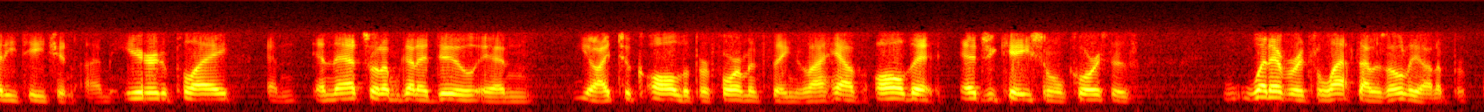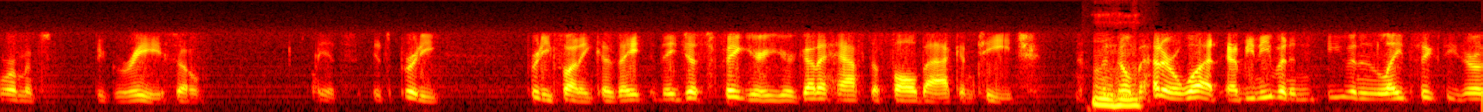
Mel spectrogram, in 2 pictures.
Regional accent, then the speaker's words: Midwest, United States; moved away as an adult; also born or lived in Hawaii, United States; now in Los Angeles, United States; I really have a huge affinity for people from the Midwest, even out here in L.A. I mean, I still feel like I'm a Midwesterner

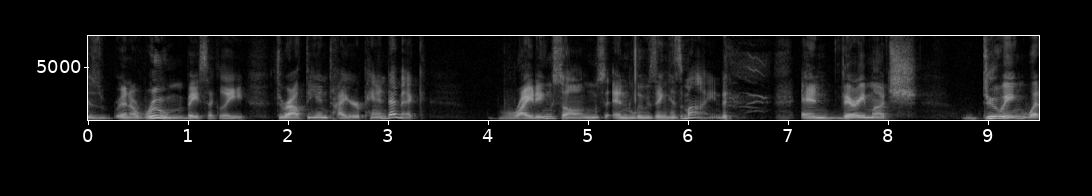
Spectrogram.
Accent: Ohio, United States; I'm so from Ohio.

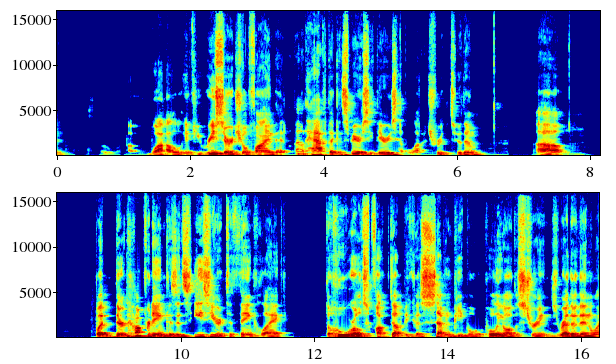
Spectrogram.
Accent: Louisiana, United States; I grew up in the South

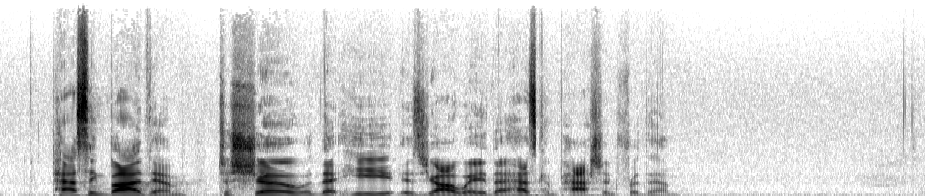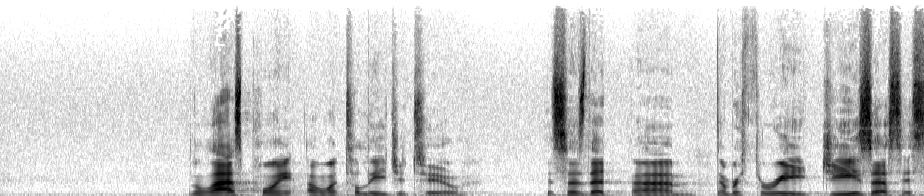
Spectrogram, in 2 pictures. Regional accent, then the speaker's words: Savannah, Georgia, United States; moved away as an adult; I'm from Savannah. It's where I was born, spent the first 18 years of my life before I went to college

